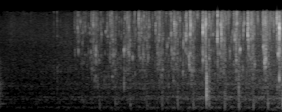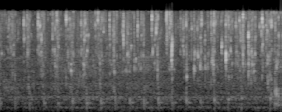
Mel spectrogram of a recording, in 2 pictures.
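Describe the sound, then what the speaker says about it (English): Water pours steadily into a jug of fruit water, a continuous close splashing and trickling that builds after a quiet start and keeps going. "And then you just kind of pour your water in there."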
